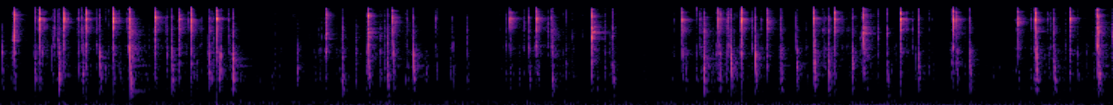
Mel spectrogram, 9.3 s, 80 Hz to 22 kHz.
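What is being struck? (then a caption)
Plastic mechanical keyboard. Fingertips with long painted nails type on a pink backlit plastic mechanical keyboard with round typewriter-style keycaps and a hollow case. Quick bursts of sharp, bright clacks come in runs, with short pauses near the 2-, 4- and 5.5-second marks. Each click dies away almost instantly over a faint low hum.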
